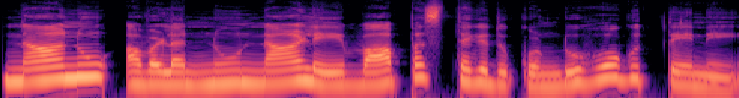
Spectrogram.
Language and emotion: Kannada, neutral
